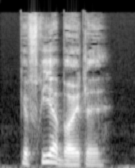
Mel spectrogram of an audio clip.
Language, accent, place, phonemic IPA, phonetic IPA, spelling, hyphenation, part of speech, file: German, Germany, Berlin, /ɡəˈfʁiːɐ̯ˌbɔʏ̯təl/, [ɡəˈfʁiːɐ̯ˌbɔø̯tl̩], Gefrierbeutel, Gefrier‧beu‧tel, noun, De-Gefrierbeutel.ogg
- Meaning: freezer bag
